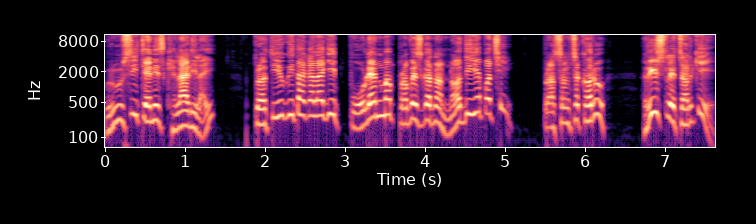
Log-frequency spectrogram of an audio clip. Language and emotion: Nepali, angry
